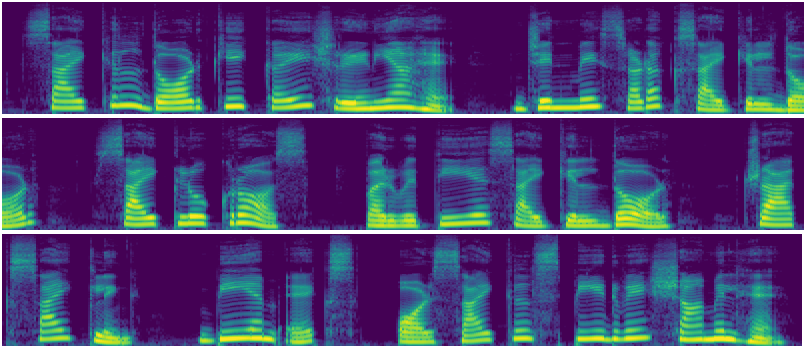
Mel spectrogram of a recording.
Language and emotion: Hindi, neutral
